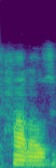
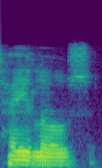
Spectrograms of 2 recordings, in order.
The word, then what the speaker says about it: halos: Radioactive hallows. Good grief. It's pronounced halos.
